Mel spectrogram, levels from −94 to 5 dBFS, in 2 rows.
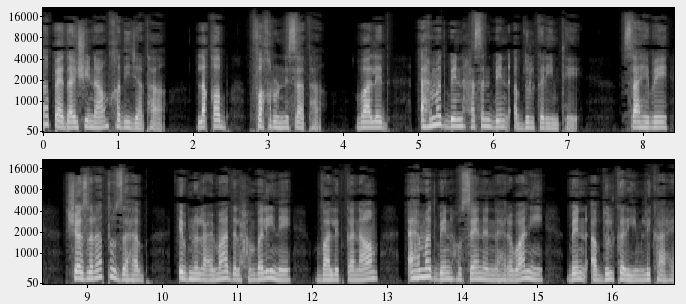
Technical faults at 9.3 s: generation loss

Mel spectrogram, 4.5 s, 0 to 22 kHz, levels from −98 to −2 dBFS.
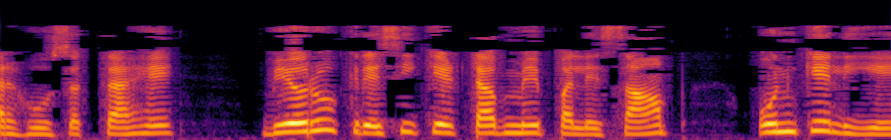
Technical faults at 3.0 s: WMA compression

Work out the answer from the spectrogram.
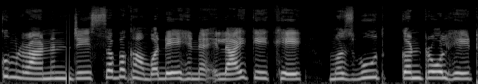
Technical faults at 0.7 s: gap between stream segments

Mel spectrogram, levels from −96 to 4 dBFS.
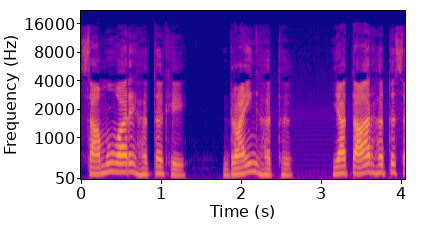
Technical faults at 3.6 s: mains buzz

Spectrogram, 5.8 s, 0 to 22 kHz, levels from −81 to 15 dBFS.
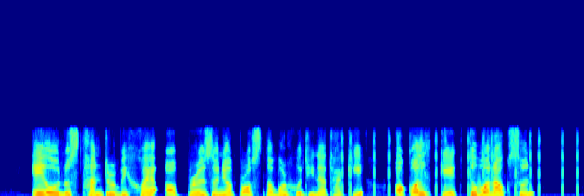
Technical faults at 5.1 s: GSM signalling bursts

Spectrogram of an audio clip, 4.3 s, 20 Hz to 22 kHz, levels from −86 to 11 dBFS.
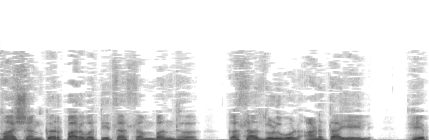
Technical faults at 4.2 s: transcoding between lossy codecs

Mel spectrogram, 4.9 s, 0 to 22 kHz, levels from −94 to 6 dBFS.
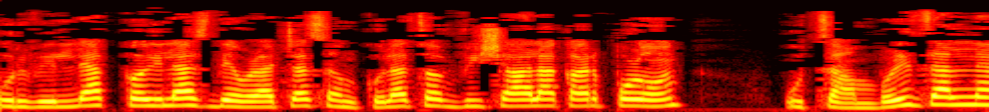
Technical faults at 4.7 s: WMA compression

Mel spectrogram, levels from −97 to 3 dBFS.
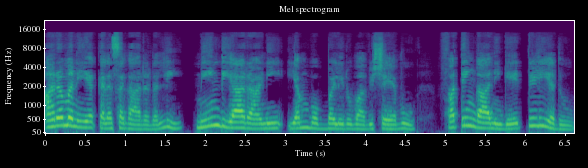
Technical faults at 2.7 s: transcoding between lossy codecs

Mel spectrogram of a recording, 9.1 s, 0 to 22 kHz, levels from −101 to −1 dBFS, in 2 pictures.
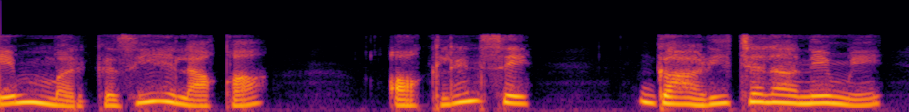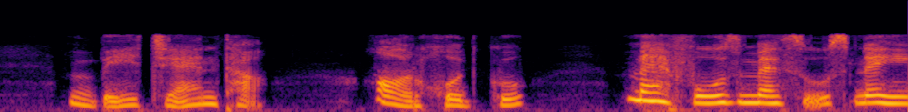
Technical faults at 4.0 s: Dolby Digital compression

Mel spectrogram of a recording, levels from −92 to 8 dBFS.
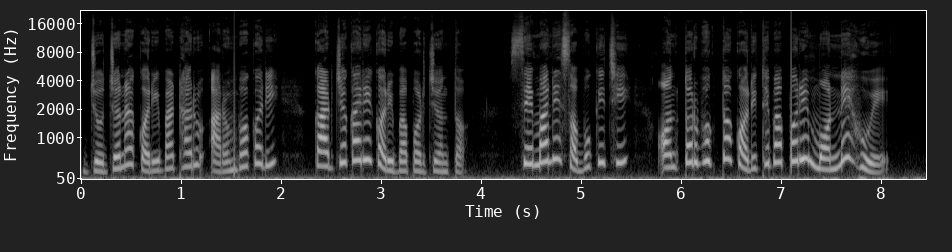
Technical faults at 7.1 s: repeated buffer

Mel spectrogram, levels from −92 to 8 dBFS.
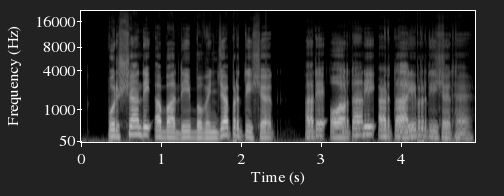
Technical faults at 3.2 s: channel delay (doubling)

